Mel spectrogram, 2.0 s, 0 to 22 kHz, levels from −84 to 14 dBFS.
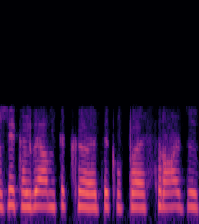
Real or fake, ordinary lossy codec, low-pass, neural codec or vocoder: fake; Opus, 24 kbps; 3.6 kHz; codec, 16 kHz, 8 kbps, FreqCodec, smaller model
